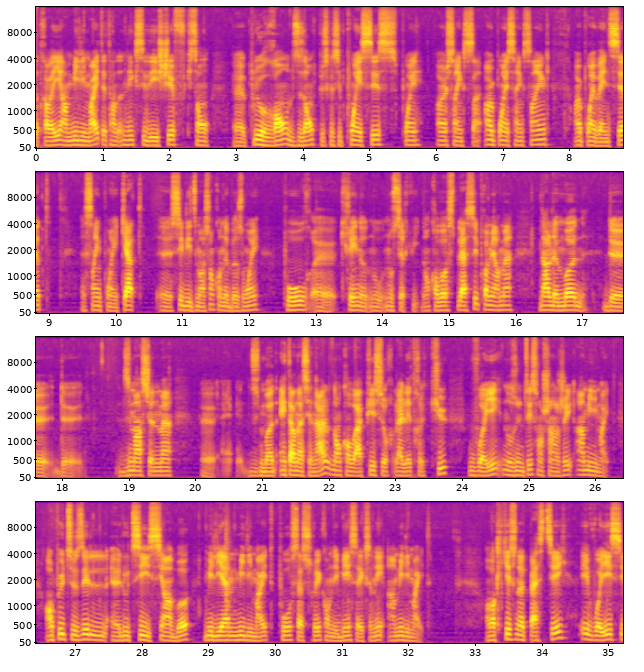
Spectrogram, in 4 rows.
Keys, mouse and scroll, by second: 8.4 click, 19.7 q.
